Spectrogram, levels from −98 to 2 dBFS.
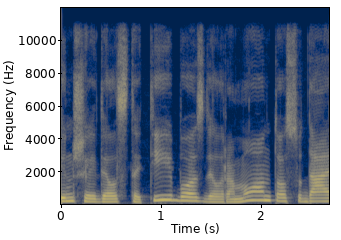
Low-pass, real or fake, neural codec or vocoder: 10.8 kHz; real; none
